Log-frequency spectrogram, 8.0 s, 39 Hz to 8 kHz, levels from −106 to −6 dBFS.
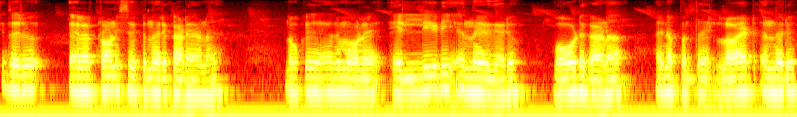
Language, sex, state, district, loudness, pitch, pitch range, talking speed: Malayalam, male, Kerala, Kasaragod, -16 LUFS, 115 Hz, 115-125 Hz, 115 wpm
